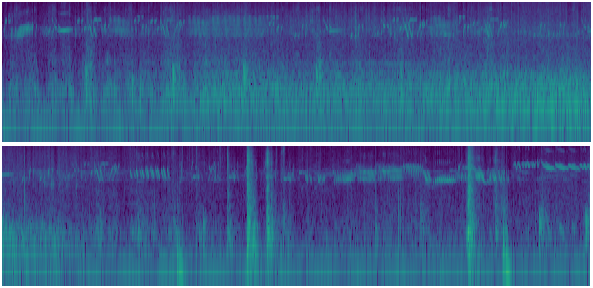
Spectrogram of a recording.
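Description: Small birds chirping and twittering throughout. A low rumble swells in the middle and fades, and a few sharp knocks come near the end.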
